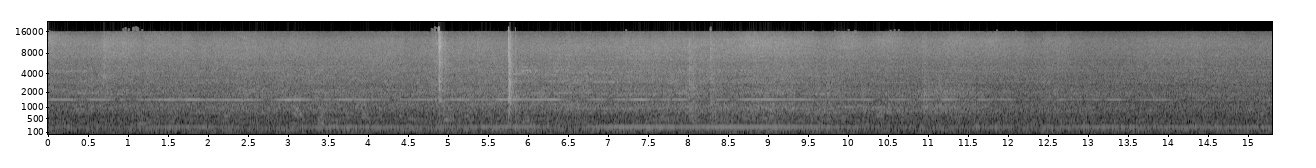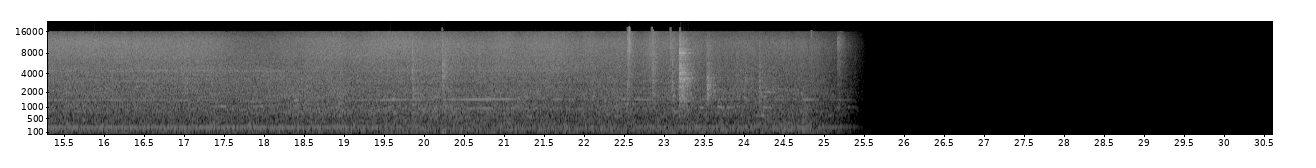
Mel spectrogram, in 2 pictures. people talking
0.4 12.0, 16.8 25.4

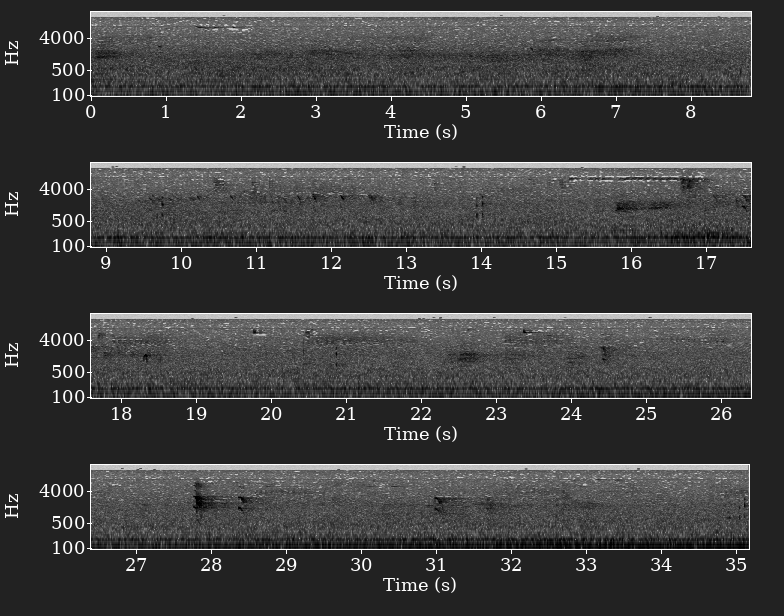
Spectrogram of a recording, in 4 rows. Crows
0.0 0.4

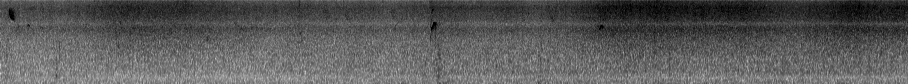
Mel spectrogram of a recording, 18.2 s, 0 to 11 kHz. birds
0.0 1.9, 3.4 12.7

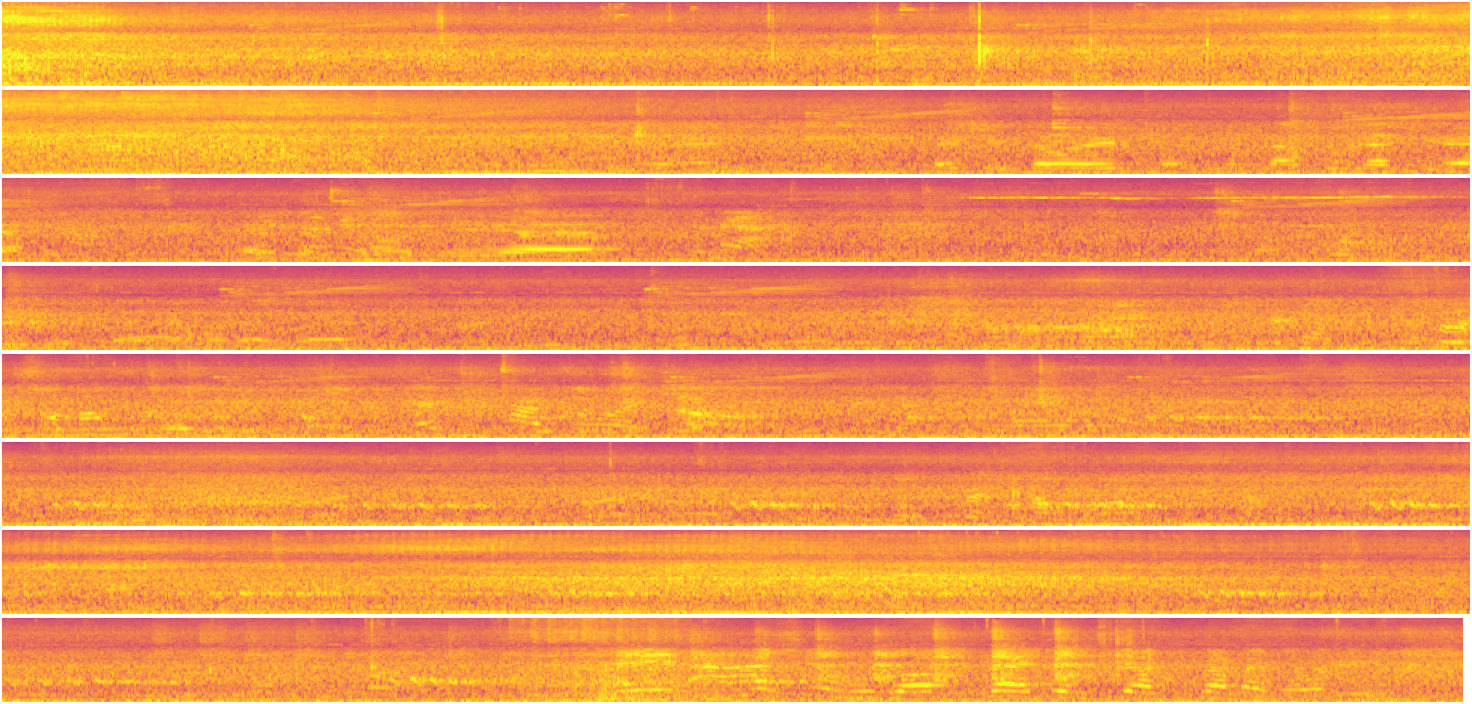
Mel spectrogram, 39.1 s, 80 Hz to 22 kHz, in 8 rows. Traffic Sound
0.0 10.5, 18.6 39.1

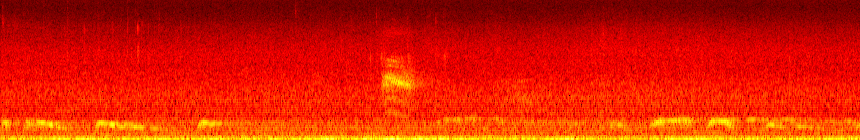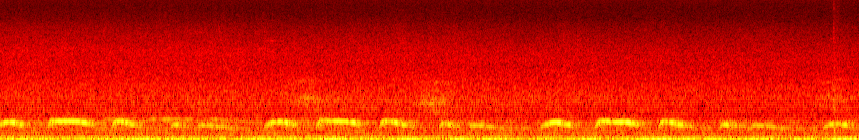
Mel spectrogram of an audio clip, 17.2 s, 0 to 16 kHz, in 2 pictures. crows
3.8 5.4

